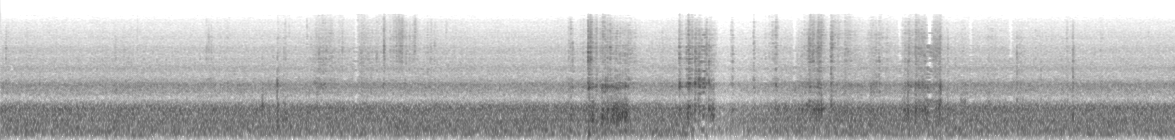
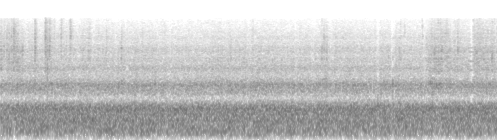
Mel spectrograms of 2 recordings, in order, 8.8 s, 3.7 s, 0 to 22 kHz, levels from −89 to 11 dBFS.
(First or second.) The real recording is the second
